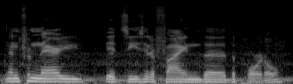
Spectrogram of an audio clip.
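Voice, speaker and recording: A man's voice: mid-range voice, moderate pace, background noise. A man casually bantering and narrating as game master of a tabletop roleplaying game.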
